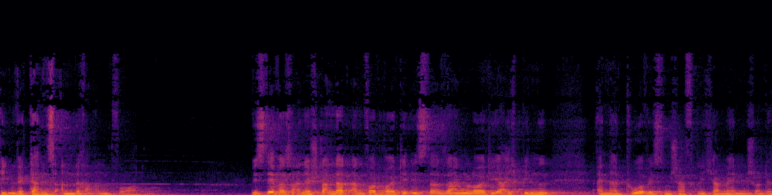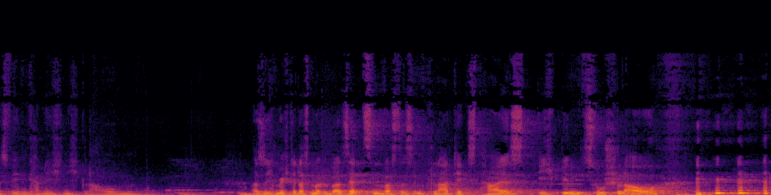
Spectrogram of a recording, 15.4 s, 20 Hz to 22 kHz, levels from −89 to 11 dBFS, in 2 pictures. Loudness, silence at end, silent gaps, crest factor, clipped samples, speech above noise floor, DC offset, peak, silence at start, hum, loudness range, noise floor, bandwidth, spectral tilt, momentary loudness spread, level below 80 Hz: -24 LUFS; 0 s; none; 18 dB; under 0.1%; 30 dB; under 0.1%; -6 dBFS; 0 s; none; 6 LU; -52 dBFS; 16 kHz; -8 dB/octave; 12 LU; -44 dBFS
